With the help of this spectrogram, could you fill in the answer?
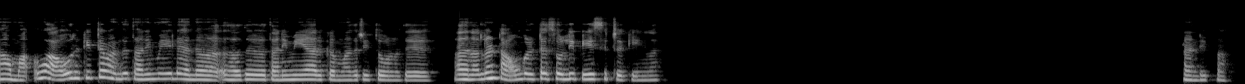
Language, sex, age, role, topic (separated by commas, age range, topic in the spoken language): Tamil, female, 20-24, host, குடும்பத்திலேயே தனிமையாக உணர்ந்தால் அதை நீங்கள் எப்படி சமாளிப்பீர்கள்?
